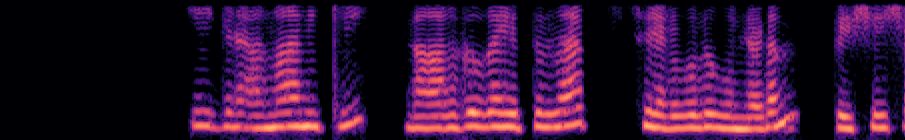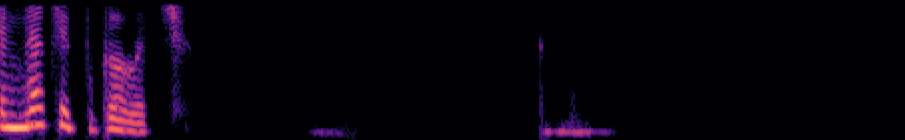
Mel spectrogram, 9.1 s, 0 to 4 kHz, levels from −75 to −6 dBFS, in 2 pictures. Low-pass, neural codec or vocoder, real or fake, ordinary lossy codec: 3.6 kHz; codec, 16 kHz, 1 kbps, FreqCodec, smaller model; fake; none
